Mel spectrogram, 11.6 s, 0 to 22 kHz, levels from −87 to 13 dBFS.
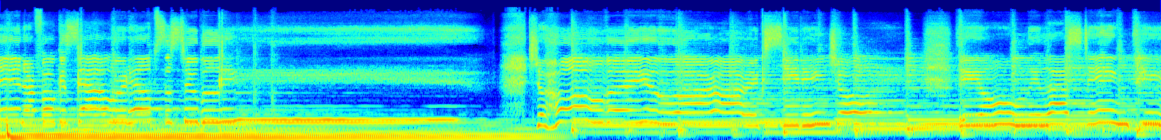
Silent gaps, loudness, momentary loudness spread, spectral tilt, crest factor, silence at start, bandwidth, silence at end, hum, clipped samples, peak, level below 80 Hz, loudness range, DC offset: none; -16 LUFS; 5 LU; -3.5 dB/octave; 14 dB; 0 s; 18 kHz; 0 s; none; under 0.1%; -2 dBFS; -24 dBFS; 2 LU; under 0.1%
